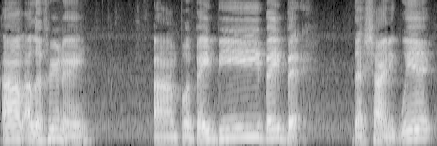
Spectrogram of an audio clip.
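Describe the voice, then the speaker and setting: A young man from Chicago giving a casual, sassy vlog review, with swooping, expressive emphasis on his catchphrases. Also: on the high side, takes it slowly. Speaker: vlogger reviewing drag contestants.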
